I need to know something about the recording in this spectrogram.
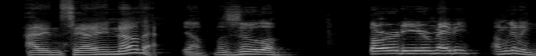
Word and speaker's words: Mazzulla: The guy who has a hard name to pronounce. Oh, Joe Mazzulla? Mazzulla. I didn't know that. Yeah, Mazzulla.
